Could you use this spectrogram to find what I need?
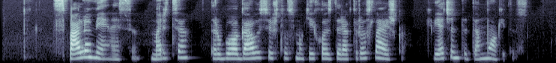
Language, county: Lithuanian, Vilnius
